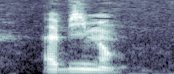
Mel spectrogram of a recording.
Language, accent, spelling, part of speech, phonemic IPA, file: French, France, abîmant, verb, /a.bi.mɑ̃/, LL-Q150 (fra)-abîmant.wav
- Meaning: present participle of abîmer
